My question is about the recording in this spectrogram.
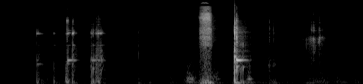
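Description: A bottle of summer seasonal beer being uncorked: a few light glassy clinks, then two sharp hissing bursts as the cork comes free, followed by a softer final rustle, all without talk.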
